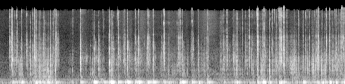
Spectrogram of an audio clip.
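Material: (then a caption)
Plastic. Fingertips type rapidly on the keys of a black plastic computer keyboard with a white frame. The result is a dense run of short, bright clicks over low, soft thumps, with a brief lull just after the first second before the typing resumes.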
